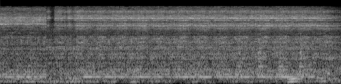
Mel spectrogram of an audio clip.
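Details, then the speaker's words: Boring bar enlarging a Honda CB750 cylinder from 61 mm to 65.5 mm (850cc big bore): over the cutting hiss a steady mid-pitched squeal holds about two seconds then fades; tool chatter, cured by briefly switching off to change speed. "another thing about this machine his little chatter sometimes and all you gotta do is turn it off for a second and let the speed change"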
